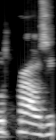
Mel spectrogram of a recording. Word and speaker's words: Ward-Prowse: The first one, but even the really close one, I think, how do you say his surname? Prowse? – Whatever. Prowse, Ward-Prowse, I think. – Ward-Prowse, yeah.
